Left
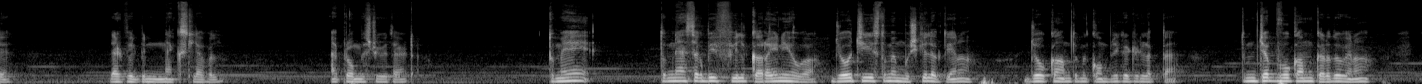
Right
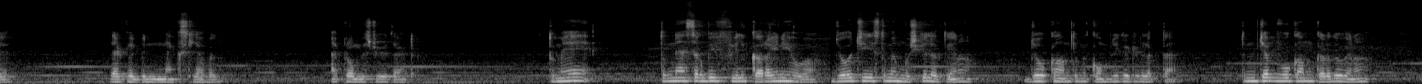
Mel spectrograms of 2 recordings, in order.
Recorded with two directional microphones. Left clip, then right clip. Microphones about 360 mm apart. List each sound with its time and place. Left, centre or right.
1.1 s speech: left
3.2 s speech: left
5.5 s speech: left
